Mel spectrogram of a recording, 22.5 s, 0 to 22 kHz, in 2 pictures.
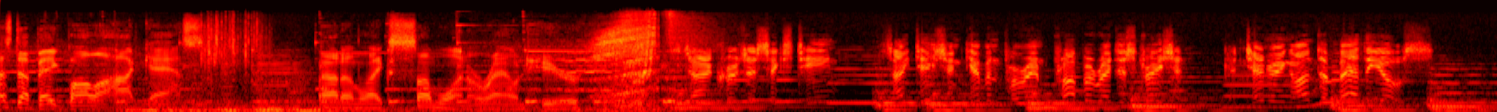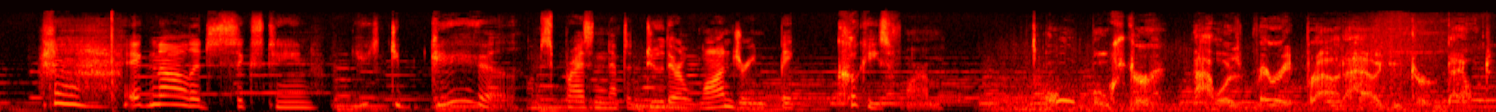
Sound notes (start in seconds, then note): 11.6 sighs; 13.9 mockingly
